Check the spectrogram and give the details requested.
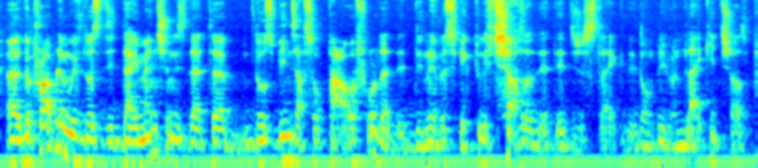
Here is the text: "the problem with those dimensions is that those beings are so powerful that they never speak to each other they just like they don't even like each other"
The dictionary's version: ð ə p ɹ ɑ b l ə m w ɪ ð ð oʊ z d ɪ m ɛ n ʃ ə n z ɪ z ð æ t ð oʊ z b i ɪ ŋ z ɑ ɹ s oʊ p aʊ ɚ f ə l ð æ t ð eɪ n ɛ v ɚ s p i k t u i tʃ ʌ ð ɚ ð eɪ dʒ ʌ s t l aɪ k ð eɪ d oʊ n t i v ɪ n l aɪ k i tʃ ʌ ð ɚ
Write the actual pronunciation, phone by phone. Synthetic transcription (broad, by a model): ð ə p ɹ ɑ b l ə m w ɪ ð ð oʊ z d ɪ m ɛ n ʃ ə n ɪ z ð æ t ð oʊ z b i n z ɑ ɹ s oʊ p aʊ ɚ f ə l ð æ t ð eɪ n ɛ v ɚ s p i k t u i tʃ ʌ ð ɚ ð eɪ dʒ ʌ s t l aɪ k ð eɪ d oʊ n t i v ɪ n l aɪ k i tʃ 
